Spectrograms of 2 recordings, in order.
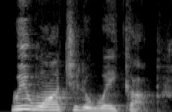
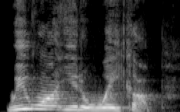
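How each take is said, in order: First: Said in the usual way. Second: Louder, driving the words home; emphatic wake-up call. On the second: Real, not acted. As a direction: call them awake with force. Preaching wake-up call to listeners.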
